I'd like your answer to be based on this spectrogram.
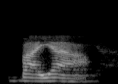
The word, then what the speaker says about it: Baal: Reverend Price pronounces it Baal. – Oh, really? – So I guess she's saying, yeah, instead of Baal, she pronounces both A's, like Baal.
